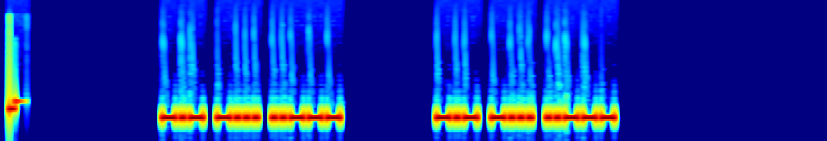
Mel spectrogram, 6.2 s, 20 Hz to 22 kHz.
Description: Morse code, heard as a keyed tone, about 36 wpm, 700 Hz. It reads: KB2 KB2
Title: USA Call Sign Prefixes - Repeated 2x - 35wpm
